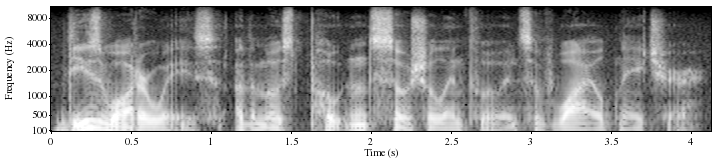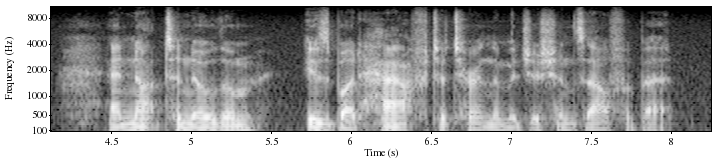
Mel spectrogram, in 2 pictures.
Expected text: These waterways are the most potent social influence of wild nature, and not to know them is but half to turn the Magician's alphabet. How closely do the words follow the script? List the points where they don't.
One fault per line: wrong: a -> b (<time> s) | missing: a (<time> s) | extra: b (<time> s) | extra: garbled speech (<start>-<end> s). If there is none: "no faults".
no faults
